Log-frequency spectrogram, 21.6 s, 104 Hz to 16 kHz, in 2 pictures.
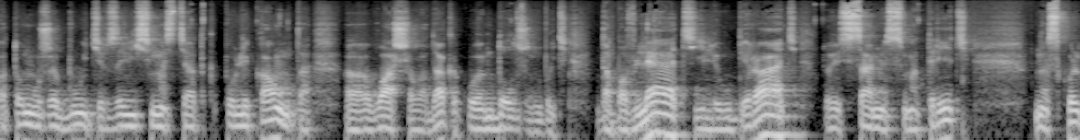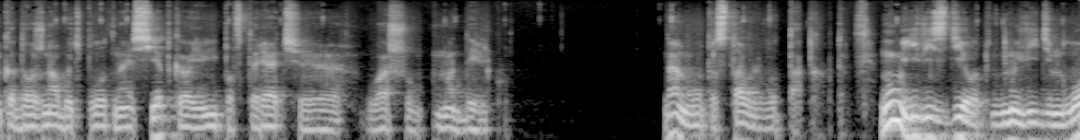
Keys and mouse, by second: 2.6 shift+middle click, 5.1 alt+right click, 6.4 ctrl+b, 8.9 click, 10.3 g, 11.9 click, 12.2 g, 13.7 click, 14.1 g, 15.9 click, 16.3 g, 18.3 shift+middle click, 19.5 click, 20.5 shift+click, 21.5 click.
